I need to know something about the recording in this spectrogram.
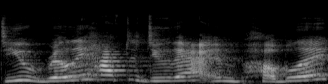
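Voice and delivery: very low, angry, offended, aggressive growl. Retelling an offended man's public rebuke, imitating an aggressive growling yell. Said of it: "he is just like so aggressive, like there's even like a growl in his yell".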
